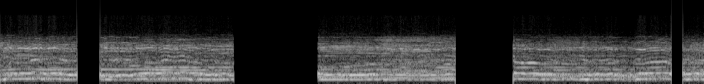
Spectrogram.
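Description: The audio is interrupted four times, by two different kinds of fault. Three gaps sound like a Bluetooth dropout: 0.77 to 1.02 s (about 232 ms), 4.55 to 5.15 s (about 581 ms) and 6.71 to 6.84 s (about 116 ms). The likely cause is audio packets that reached the headphones too late and were discarded, so the output fell silent until good packets arrived. The sound then picks up further along, as though it had kept playing. The gap lengths fit roughly ten, twenty-five and five lost packets of about 23 ms each. On a waveform each appears as a flat line. On a spectrogram each is a blank vertical column with sharp or briefly faded edges. The longer gap, from 2.34 to 3.18 s (about 838 ms), is an audio dropout to silence. The input was likely lost for that stretch, through a disconnected device, a failed link or an accidental mute, while the recorder kept writing silence. Whatever sounded in the meantime is gone. 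The waveform flattens completely, and the spectrogram shows an empty band with no room tone left in it.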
